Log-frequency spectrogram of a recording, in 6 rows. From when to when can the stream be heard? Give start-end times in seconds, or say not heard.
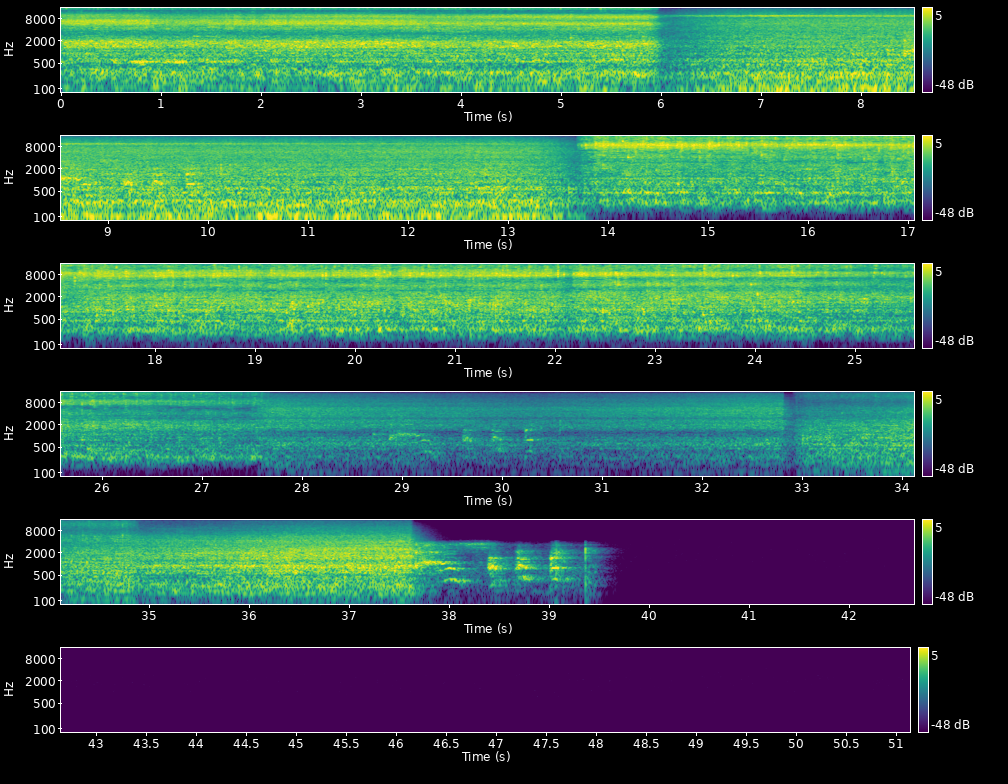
0.0-37.7.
